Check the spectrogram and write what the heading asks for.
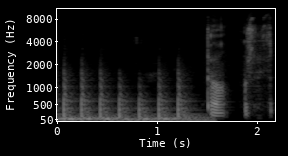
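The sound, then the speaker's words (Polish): Six quick, evenly spaced knocks rap on a window, fairly loud and steady, then stop as a short burst of voice follows. “Obudził mnie stukot w okno”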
